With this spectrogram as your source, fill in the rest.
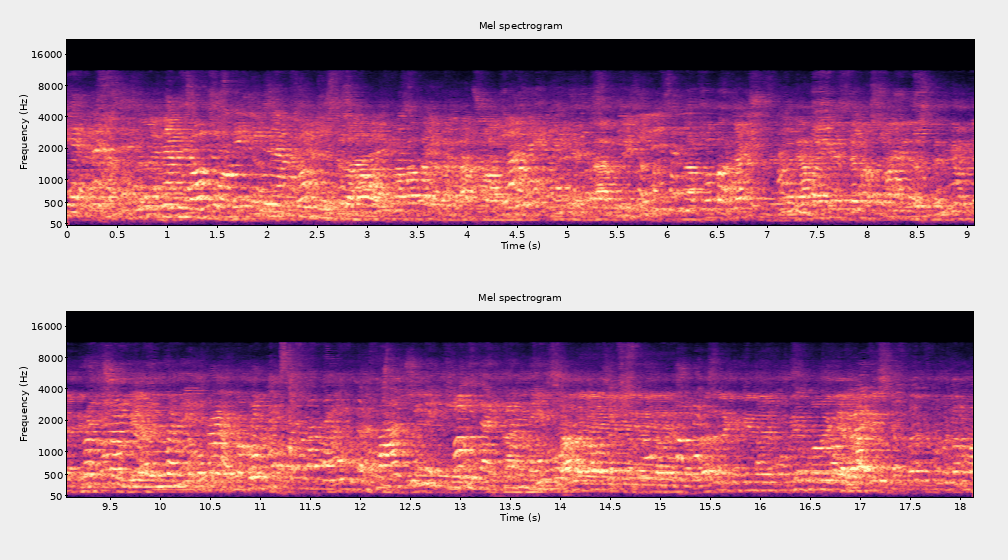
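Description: A woman talks with animation across a table.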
